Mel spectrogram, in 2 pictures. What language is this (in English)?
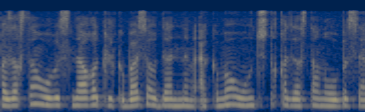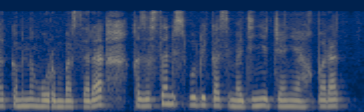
Kazakh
